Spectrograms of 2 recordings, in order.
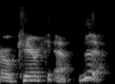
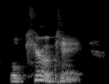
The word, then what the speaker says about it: Okereke: It's Okereke. Excuse me, I actually got my pronunciation wrong of it. It's Okereke.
